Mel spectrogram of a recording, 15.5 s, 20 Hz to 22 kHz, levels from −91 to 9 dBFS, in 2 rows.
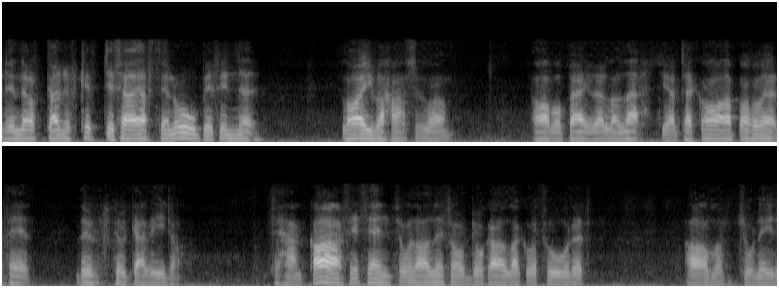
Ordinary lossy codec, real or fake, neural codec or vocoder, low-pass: none; fake; codec, 16 kHz, 1.1 kbps, Voila-Tokenizer; 7.2 kHz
